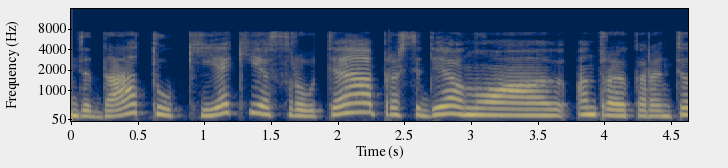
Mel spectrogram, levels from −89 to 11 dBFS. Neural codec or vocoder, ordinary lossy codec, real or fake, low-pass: codec, 16 kHz, 16 kbps, FreqCodec, smaller model; AAC, 64 kbps; fake; 7.2 kHz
